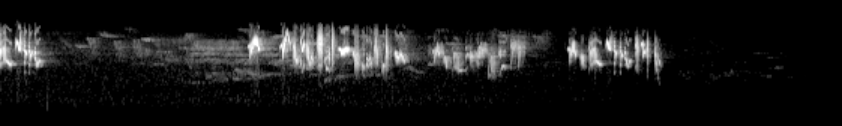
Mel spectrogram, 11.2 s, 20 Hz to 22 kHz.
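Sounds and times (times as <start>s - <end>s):
Common whitethroat twittering: 0.0s - 0.6s, 3.3s - 7.0s, 7.6s - 8.8s
Common whitethroat song phrases: 0.0s - 11.0s.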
